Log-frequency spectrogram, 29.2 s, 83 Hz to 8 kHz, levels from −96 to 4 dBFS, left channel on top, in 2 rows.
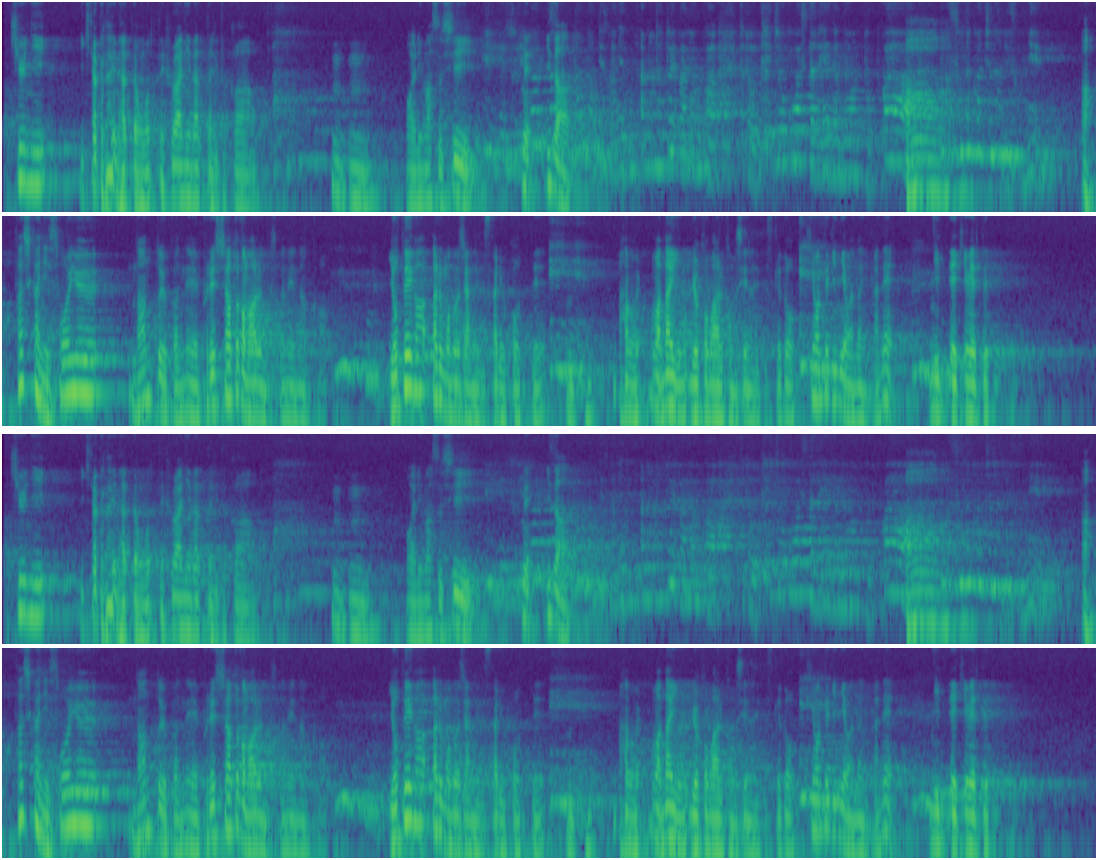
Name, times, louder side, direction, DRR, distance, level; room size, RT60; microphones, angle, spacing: voice 1, 0.1-0.6 1.0-3.4 4.4-5.0 5.4-6.3 6.9-7.6 12.0-12.7 14.4-14.5 14.8-15.8 16.3-18.9 19.7-21.8 22.1-22.2 22.8-26.5 26.9-27.8, left 1 dB, 25° left, 7 dB, 0.9 m, -28 dB
voice 2, 3.6-4.7 6.4-13.9 19.0-19.7 21.9-22.4 25.2-25.6 26.7-27.3, left 1 dB, 65° left, -1 dB, 6.3 m, -38 dB
27.5 x 27.0 x 7.0 m, 2.9 s
head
